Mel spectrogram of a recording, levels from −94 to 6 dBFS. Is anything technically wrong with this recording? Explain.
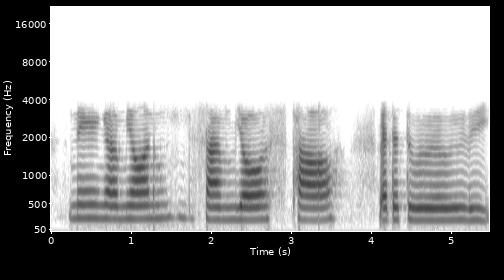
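Yes, there are two problems. The whole clip has gone through the AMR narrowband mobile codec, and there's a stutter from overlapping chunks near the start.

The codec damage runs the full length and is plainly audible. The speech sits in a narrow line band of roughly 200 Hz to 3.6 kHz, with nothing above 3.6 kHz, so it sounds muffled and phone-like. AMR-NB rebuilds speech from a vocal-tract model excited by a handful of pulses per subframe. The buzzy, synthetic edge fits a mode of around 7.95 kbps, where there just aren't enough bits to carry much natural detail.

The overlapping chunks show up at 1.28 to 1.35 s. Whatever processed this audio worked in chunks of about 2.0 s, and the next chunk began before the previous one finished. That means about 64 ms of audio gets played twice at the join. You hear it as a quick stutter or click, a little hiccup where the same sliver of speech repeats before things carry on.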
